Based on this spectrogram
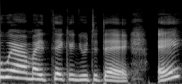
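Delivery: put-on thick, laid-on-heavy French accent. Retelling what a cab driver from the airport said, thick French accent. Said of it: "he had a very thick French accent".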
